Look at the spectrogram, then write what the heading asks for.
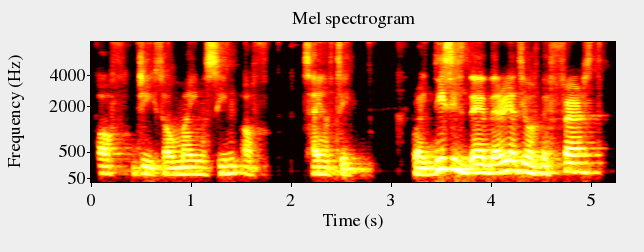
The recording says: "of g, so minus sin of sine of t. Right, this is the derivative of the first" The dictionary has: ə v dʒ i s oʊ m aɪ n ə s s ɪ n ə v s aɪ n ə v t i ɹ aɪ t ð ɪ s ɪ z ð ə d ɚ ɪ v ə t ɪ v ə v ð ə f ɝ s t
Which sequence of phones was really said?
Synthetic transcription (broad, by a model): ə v dʒ i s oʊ m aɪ ə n s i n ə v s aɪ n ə t i w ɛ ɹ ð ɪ s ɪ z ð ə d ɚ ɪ ə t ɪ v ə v ð ə f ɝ s t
